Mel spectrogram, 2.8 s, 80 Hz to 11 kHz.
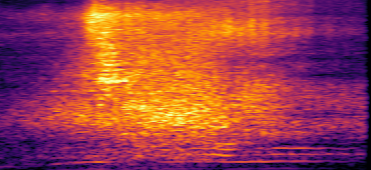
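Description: BMW M2 Competition engine pulling hard at full throttle in third gear, a loud rising roar heard from inside the car that swells and then eases over a few seconds.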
